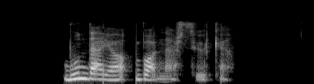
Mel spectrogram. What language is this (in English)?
Hungarian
